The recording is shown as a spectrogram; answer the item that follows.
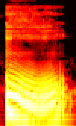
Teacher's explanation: so this is e in English right so it's front and high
